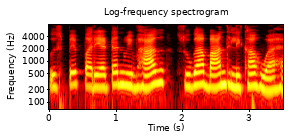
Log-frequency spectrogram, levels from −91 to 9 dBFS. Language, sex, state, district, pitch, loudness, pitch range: Hindi, female, Jharkhand, Garhwa, 245 Hz, -16 LUFS, 230-270 Hz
